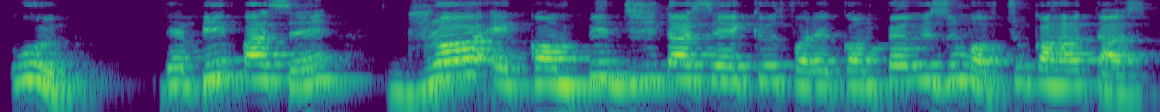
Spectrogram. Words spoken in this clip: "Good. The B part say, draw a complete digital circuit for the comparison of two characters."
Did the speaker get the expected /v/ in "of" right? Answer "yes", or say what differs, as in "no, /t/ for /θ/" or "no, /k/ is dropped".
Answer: no, /f/ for /v/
